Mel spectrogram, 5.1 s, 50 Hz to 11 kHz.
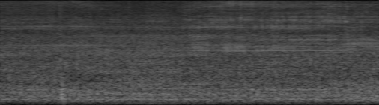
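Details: Kenmore (Whirlpool-built) 8000 BTU air conditioner, single fan speed, drawing about 5.3 A of its 8 A rating: steady even fan air rush over a smooth compressor hum, no rattles or squeals; running normally.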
